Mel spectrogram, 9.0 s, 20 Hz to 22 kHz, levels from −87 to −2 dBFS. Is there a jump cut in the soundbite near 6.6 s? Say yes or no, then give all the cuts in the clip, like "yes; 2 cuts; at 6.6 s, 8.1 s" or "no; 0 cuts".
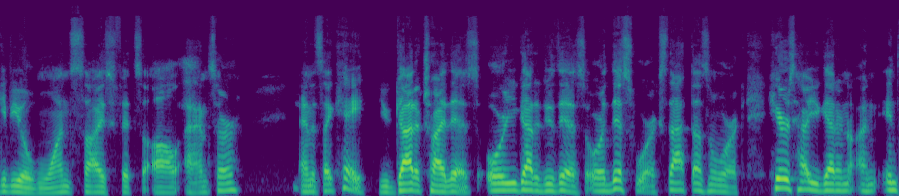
no; 0 cuts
